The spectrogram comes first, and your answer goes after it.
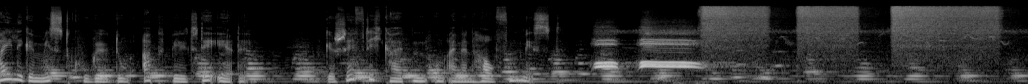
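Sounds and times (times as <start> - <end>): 
speech: 0.0 - 7.3
small model steam locomotive hissing steam: 6.0 - 10.2.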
